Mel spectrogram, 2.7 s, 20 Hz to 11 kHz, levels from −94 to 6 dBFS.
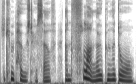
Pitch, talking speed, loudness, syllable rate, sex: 185 Hz, 175 wpm, -18 LUFS, 4.9 syllables/s, female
